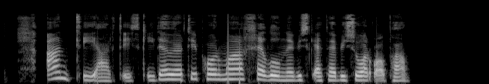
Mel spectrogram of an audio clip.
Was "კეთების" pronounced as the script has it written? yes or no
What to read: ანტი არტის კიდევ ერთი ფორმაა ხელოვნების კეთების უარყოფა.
yes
